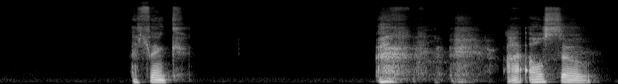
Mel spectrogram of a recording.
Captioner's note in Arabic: يمسح الحلق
